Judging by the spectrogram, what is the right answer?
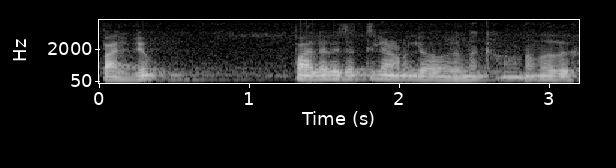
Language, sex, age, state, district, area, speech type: Malayalam, male, 18-30, Kerala, Wayanad, rural, spontaneous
